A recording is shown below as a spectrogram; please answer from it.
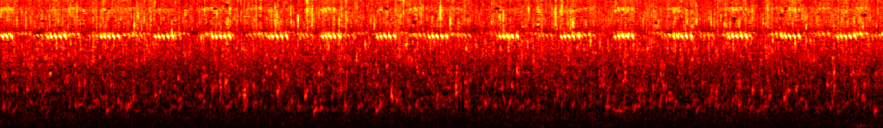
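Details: Crickets chirping beside a stream: high, thin pulsed chirps repeat steadily about twice a second, around fifteen across the stretch, over a constant trickle and pour of running water.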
